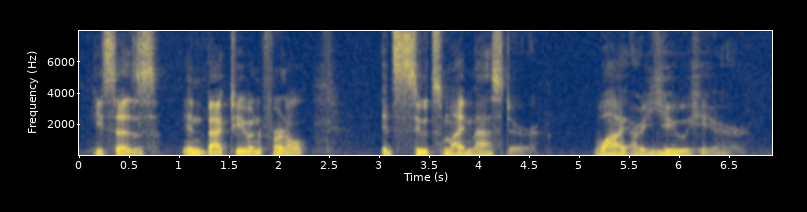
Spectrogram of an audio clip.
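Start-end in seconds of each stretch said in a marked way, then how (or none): 3.0-6.5 low murmuring under breath, slower. A narrator voices a character answering a player in Infernal, murmuring under his breath. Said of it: "he just murmurs kind of under his breath".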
